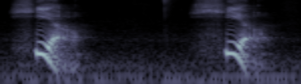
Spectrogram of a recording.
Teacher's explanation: when the British and the Australians say it, you can't really hear the letter R. So it sounds like here, here.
